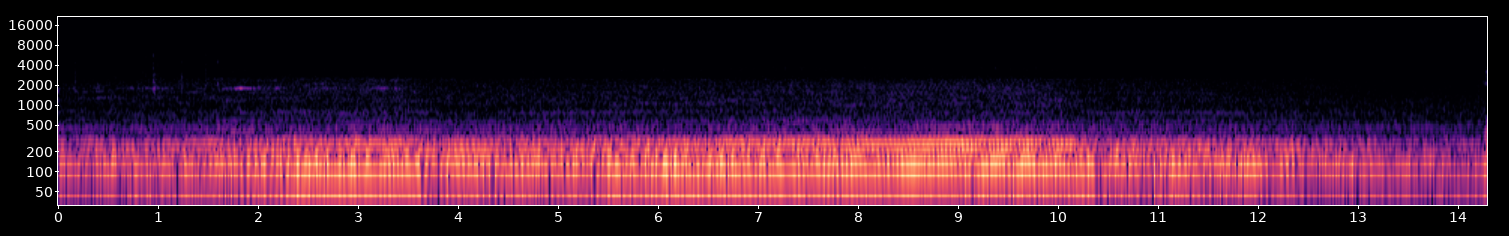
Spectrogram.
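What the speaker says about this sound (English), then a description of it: "I still hear that power steer pump whining." Inside a moving dually truck with a whining power steering pump, a steady engine drone that swells and eases, with a faint tonal whine riding over the cabin rumble and no talking.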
